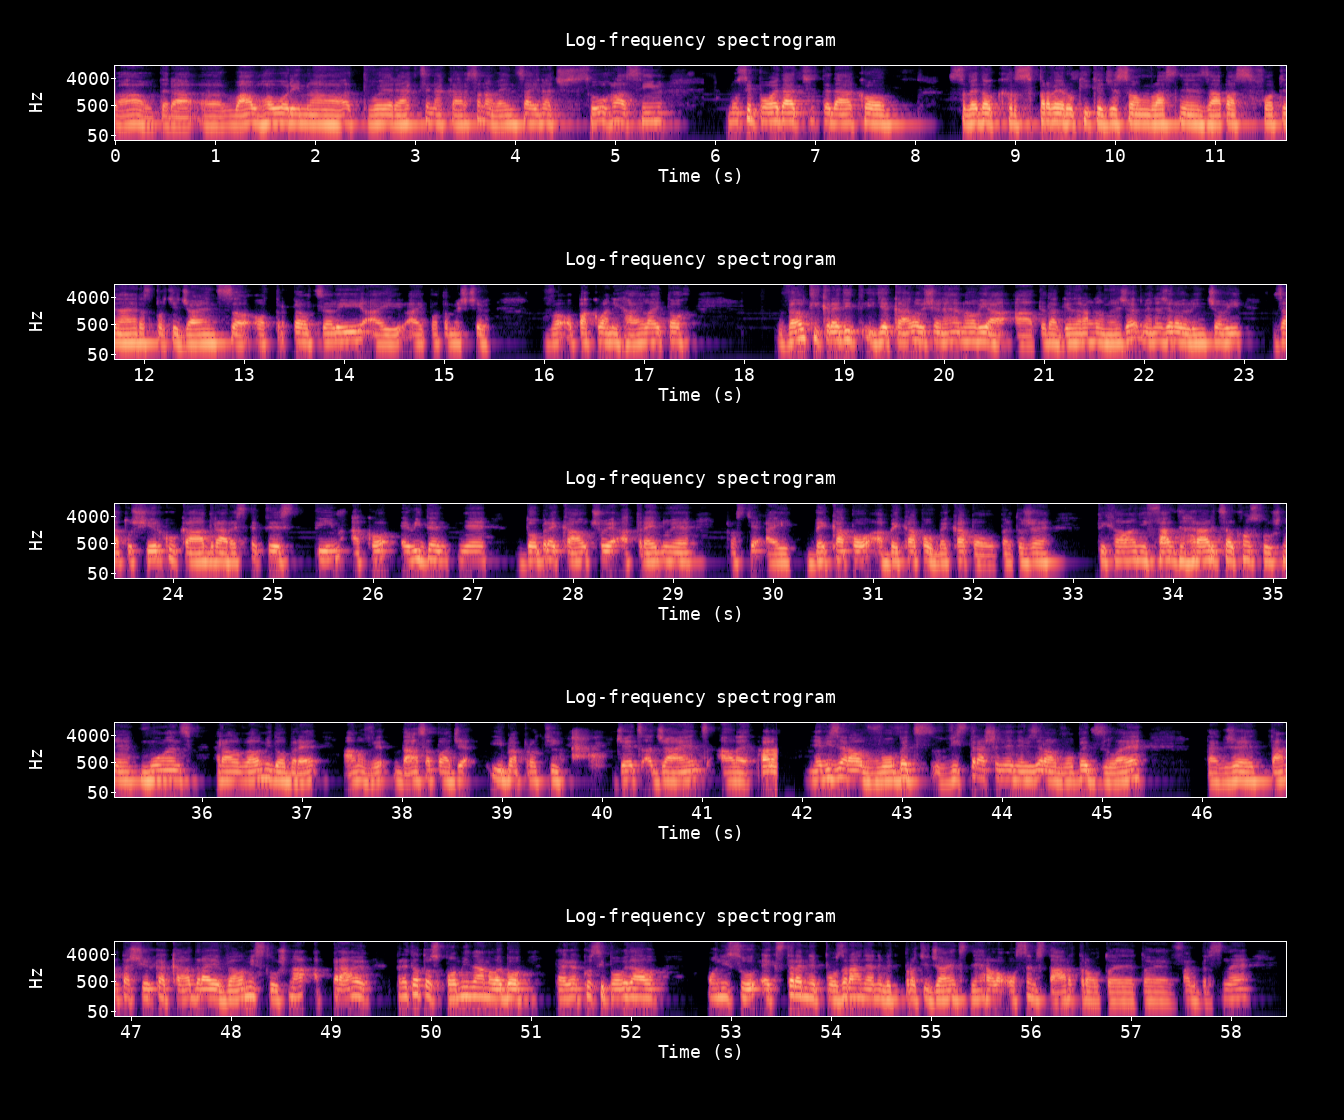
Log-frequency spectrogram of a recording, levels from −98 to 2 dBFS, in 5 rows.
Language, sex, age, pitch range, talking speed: Slovak, male, 30-49, 125-140 Hz, 130 wpm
